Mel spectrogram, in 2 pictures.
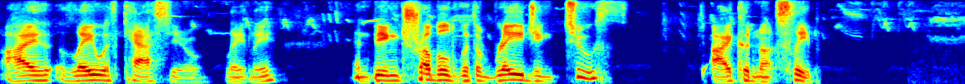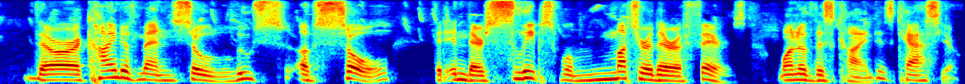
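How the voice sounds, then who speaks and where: A man playing a scheming, falsely honest soldier in a Shakespearean radio drama, speaking in a measured, insinuating manner. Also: medium pitch, natural voice. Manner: insinuating, measured, feigned reluctance.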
